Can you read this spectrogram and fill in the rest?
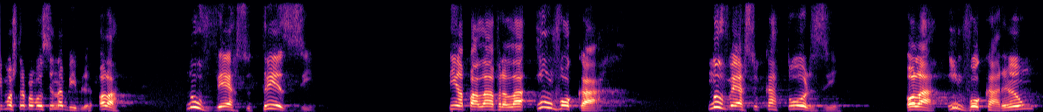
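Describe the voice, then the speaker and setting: A pastor preaching a sermon in a church, shouting then dropping to near whispers as he calls the congregation to repeat after him. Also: extremely high pitch. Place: church hall. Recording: long hall reverb.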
